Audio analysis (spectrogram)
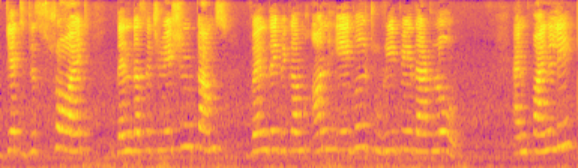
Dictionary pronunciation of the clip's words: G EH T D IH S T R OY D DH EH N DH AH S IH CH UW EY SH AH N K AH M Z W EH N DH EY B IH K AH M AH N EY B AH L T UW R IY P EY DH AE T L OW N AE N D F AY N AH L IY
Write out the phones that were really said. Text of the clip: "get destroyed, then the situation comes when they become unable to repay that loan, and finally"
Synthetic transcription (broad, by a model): G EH T D IH S T R OY D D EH N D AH S IH CH UW EY SH AH N K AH M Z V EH N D EY B IH K AH M AH N EY B AH L T UW R IY P EY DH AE T L OW AE N D F AY N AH L IY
